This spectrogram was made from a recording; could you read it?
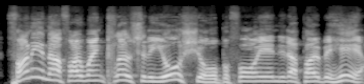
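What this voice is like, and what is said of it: East London English accent. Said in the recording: “It's not an American accent ... I'm an East London boy.”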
